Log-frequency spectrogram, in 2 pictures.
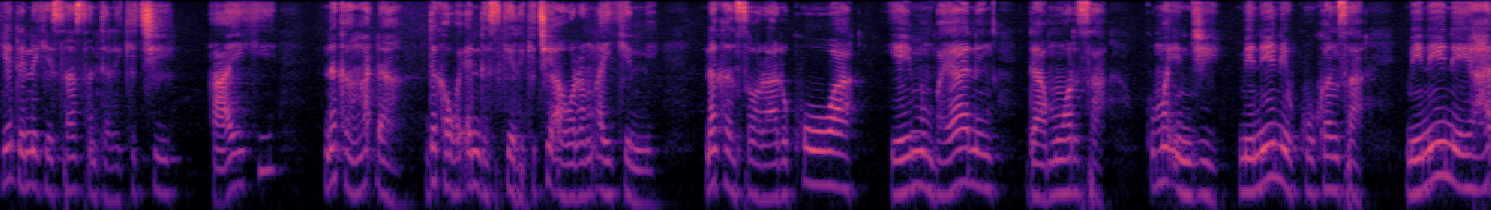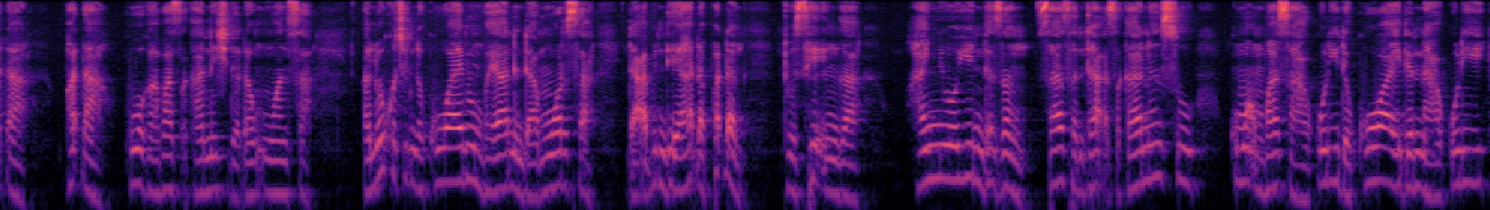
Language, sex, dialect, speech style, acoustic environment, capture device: Hausa, female, Nigeria - Kano, happy, appliances, mobile / Linux / Chrome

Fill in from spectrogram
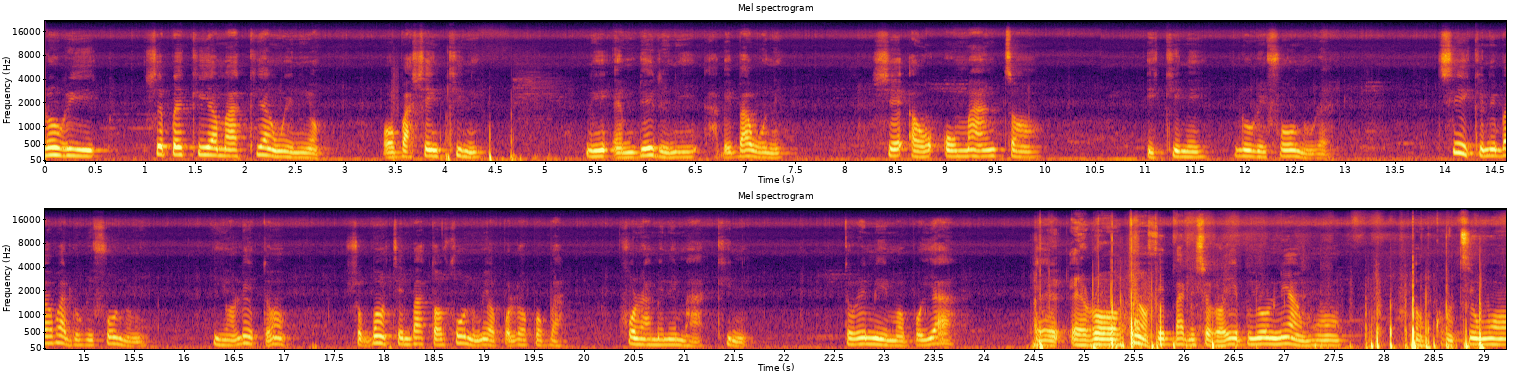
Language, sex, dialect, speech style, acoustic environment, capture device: Yoruba, female, Nigeria - Lagos Yoruba, relaxed, nature, mobile / macOS / Safari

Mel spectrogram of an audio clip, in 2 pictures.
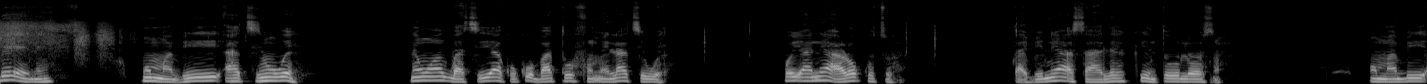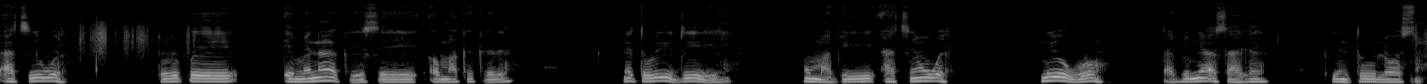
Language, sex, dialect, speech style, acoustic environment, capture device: Yoruba, female, Nigeria - Ibadan, happy, silence, mobile / Linux / Chrome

